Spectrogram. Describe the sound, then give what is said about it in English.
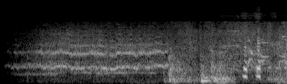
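A car's tires give a sustained, high-pitched screech for over a second, then the car crashes in a loud burst of clattering, crunching impacts. The sequence is prominent, with no voices. “It's a car crash, bro.”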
